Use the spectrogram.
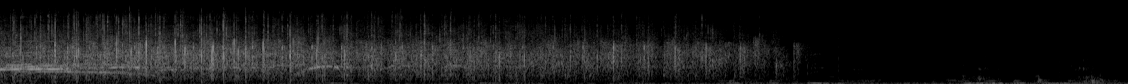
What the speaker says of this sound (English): Please give a warm welcome, a warm round of applause to Meals for NYC as they come up to the stage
